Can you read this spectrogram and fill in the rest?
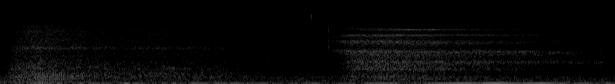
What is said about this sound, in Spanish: Tomemos una respiración profunda juntos y dejar que lo que sea que necesites llevarte se integre contigo.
